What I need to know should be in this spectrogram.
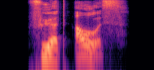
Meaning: inflection of ausführen: 1. second-person plural present 2. third-person singular present 3. plural imperative
- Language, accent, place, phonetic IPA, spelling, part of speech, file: German, Germany, Berlin, [ˌfyːɐ̯t ˈaʊ̯s], führt aus, verb, De-führt aus.ogg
